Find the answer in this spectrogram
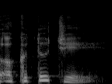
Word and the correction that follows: Kikuchi: It's a T or a K? – It's a K. – Kikuchi.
